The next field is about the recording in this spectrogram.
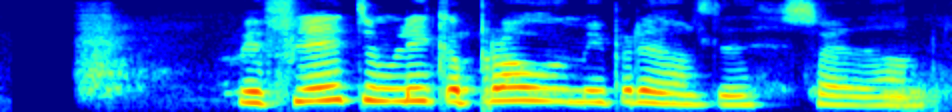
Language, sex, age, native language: Icelandic, female, 12, Icelandic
